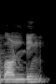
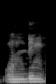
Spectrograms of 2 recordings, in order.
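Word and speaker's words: wound: Winding या वाउंडिंग बोलते हैं इसको। है ना? वुंडिंग पढ़ते हैं बहुत लोग। वाउंड है ना वाउंड।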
